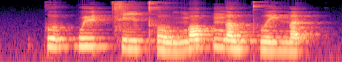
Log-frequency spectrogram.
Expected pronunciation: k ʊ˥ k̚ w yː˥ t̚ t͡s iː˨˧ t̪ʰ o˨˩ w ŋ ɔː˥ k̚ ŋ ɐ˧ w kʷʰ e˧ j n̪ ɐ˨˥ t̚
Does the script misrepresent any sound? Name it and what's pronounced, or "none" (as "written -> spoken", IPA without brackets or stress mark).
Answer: none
